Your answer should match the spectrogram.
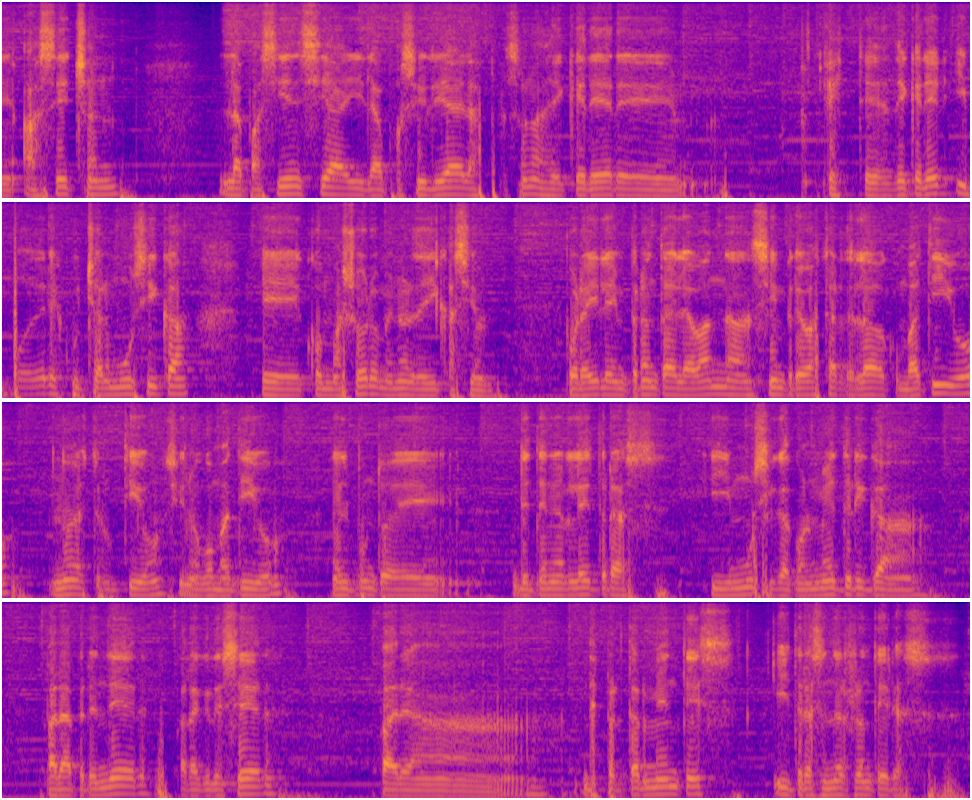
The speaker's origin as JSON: {"language": "Spanish", "town": "Mercedes", "region": "Buenos Aires Province", "country": "Argentina", "said": "somos de la ciudad de Mercedes, provincia de Buenos Aires."}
